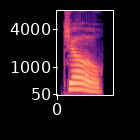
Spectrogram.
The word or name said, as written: tjode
